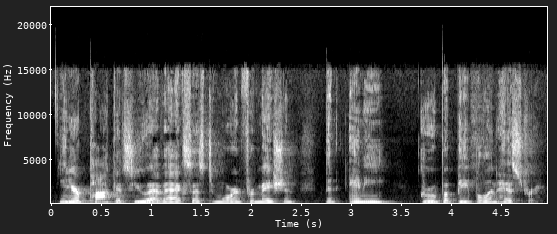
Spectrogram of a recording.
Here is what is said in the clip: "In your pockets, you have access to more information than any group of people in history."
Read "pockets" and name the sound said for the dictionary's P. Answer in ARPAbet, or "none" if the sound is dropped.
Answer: P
